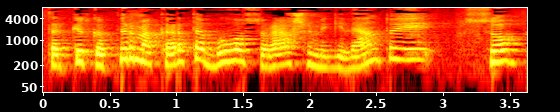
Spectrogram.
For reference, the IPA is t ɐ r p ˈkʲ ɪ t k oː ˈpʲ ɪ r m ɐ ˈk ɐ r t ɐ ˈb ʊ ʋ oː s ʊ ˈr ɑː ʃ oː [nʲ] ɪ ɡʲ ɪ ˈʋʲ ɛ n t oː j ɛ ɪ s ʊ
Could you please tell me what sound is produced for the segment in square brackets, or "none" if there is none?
mʲ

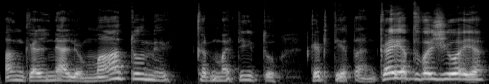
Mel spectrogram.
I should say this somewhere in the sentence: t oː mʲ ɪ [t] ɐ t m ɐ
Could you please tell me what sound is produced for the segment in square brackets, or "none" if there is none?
k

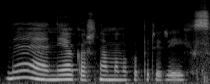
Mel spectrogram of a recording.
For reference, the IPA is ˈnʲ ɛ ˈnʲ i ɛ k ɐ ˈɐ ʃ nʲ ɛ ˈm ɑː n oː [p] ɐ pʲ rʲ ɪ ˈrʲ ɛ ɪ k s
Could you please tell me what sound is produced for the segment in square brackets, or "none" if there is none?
k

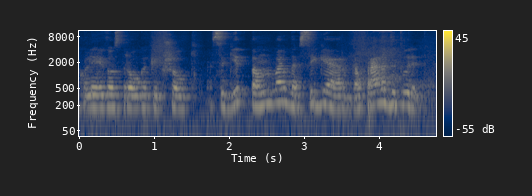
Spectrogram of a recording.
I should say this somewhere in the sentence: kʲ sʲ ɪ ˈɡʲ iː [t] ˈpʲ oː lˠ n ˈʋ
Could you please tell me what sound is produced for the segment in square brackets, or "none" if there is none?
t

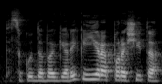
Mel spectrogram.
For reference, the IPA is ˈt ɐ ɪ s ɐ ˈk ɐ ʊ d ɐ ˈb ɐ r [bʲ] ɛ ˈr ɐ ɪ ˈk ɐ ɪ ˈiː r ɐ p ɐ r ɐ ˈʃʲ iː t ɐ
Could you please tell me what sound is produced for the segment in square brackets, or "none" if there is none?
ɡʲ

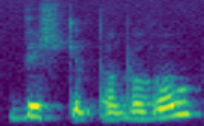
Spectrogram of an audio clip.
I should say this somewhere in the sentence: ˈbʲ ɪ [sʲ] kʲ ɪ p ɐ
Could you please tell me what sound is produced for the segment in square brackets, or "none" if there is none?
ʃʲ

